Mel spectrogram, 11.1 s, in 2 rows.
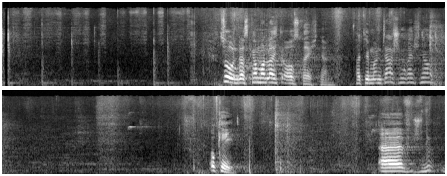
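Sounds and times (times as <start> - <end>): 
scratching of a calculation being written by hand: 0.0 - 2.4
speech: 2.8 - 5.7, 8.2 - 8.6, 10.2 - 11.0.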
